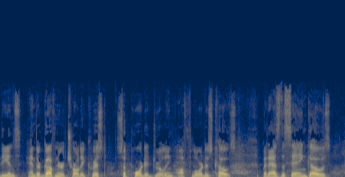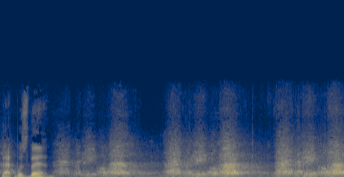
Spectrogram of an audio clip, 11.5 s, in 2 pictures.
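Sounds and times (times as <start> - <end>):
speech: 0.0 - 7.7
protesters chanting at a rally: 1.9 - 4.3, 5.2 - 11.4.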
